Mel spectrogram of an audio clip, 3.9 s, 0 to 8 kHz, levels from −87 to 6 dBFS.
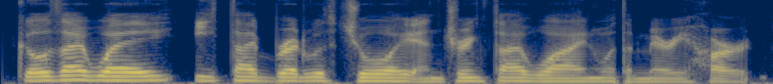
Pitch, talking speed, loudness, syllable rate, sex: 120 Hz, 250 wpm, -18 LUFS, 4.8 syllables/s, male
